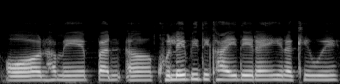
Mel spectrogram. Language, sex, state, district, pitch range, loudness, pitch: Hindi, female, Madhya Pradesh, Bhopal, 200-215 Hz, -16 LUFS, 210 Hz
